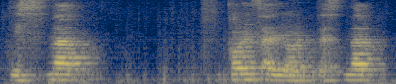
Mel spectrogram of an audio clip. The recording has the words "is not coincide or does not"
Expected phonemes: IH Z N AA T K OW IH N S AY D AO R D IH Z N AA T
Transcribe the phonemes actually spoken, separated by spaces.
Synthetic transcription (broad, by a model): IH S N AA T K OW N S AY AO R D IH S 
